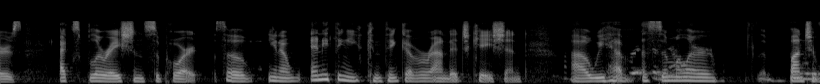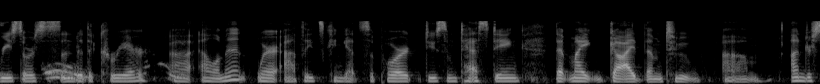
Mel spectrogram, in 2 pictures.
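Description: At 2.49 to 2.64 s there is an echo leak: the far end is likely playing the call over a loudspeaker, and its echo canceller let a scrap of the picked-up signal return. The result is a faint copy of the speech trailing about 166 ms behind the original, sitting roughly 30 dB below it. It is brief.

From 6.26 s onward comes speech suppressed in double talk, most likely an echo canceller that could not tell the local talker from the loudspeaker echo while both sides spoke, and so turned everything down. The speech sinks by as much as about 30 dB from 6.26 to 7.3 s, then dips again at 7.88 to 7.92, 8.09 to 8.4, 8.59 to 8.74, 9.02 to 9.32 and 9.59 to 9.91 s, by 20 to 30 dB each time. The voice sounds chopped, fading out in pieces.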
